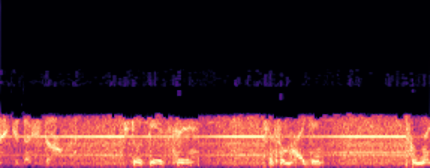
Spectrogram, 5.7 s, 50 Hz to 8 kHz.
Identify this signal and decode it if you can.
Emergency Alert System (SAME) tones (header bursts), heard as harsh buzzing bursts, with speech. It is heard from 0.9 to 5.4 s.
